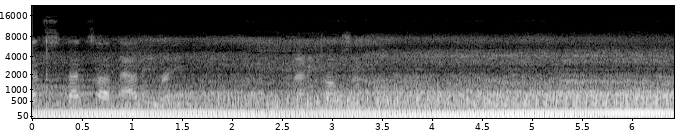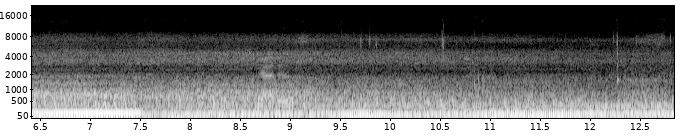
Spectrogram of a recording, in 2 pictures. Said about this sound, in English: Thanks for being here on Trap Day. Boats are starting to come back in for their second round of traps.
